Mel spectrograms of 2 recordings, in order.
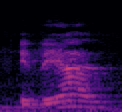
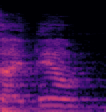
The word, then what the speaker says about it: ideal: you say ideal so really think about how it's spelled and try and pronounce each of those vowels as they are written I like Inc e Like Elephant a like apple IDE good ideal how would you say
